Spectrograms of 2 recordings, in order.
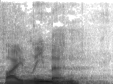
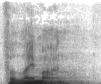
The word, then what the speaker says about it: Philemon: I've always heard it pronounced Philemon. And I can't tell you how many times I've taught it, pronouncing it incorrectly. And I looked it up yesterday in my Greek dictionary, and man, did I have egg on my face, because I realized I've been pronouncing it wrong, and I'd never even bothered looking it up. So it's Philemon.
